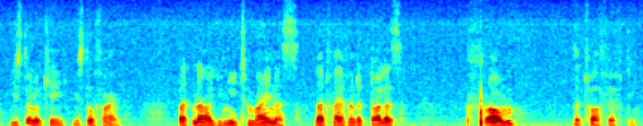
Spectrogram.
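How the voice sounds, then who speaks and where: A man with a non-native accent speaks in a dark, mellow tone, his pitch varying in an ordinary way. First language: not English. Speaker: trader. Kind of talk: vlog, personal experience. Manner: repetitive, halting.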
